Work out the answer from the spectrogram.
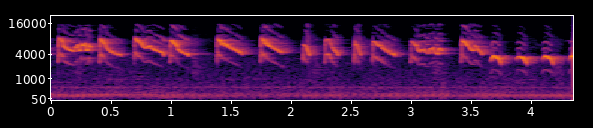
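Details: White-eye lure song for trapping birds: steady high down-slurred chirps, a few each second, closing with quicker lower notes, with a faint low hum behind.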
